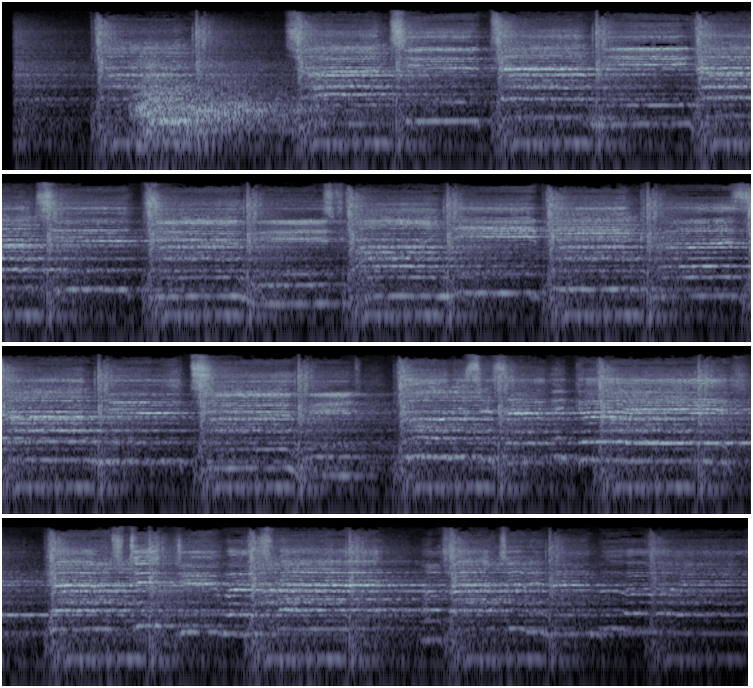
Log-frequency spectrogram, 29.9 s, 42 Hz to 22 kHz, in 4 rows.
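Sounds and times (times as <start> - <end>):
choir singing sustained chords: 0.5 - 12.9.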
